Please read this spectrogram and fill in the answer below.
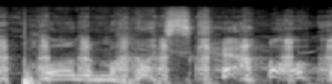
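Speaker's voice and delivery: laughing through the words, slow; can't get the line out for laughing; laughing restart. Real, not acted. Comic retelling his train story, cracking up mid-line.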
